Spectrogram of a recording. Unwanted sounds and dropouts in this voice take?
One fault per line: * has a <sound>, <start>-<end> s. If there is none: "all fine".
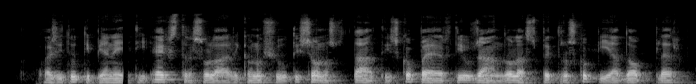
* has a dropout, 1.2-1.3 s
